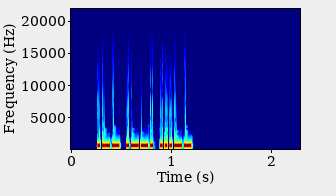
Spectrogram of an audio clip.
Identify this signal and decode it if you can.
Morse code, heard as a keyed tone, about 52 wpm, 700 Hz. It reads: WP3
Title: USA Call Sign Prefixes - Repeated 2x - 50wpm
